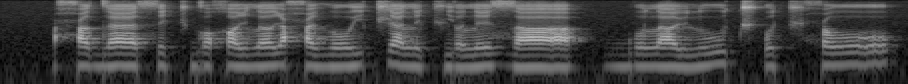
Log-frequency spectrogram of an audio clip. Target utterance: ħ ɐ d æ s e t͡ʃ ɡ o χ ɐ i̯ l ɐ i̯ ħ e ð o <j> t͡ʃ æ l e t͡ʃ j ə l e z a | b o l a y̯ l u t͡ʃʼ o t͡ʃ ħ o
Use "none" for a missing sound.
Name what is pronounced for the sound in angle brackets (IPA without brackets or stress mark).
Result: j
